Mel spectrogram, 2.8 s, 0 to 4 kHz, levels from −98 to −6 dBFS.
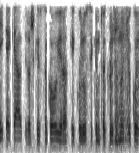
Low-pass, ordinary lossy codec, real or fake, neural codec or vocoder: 3.6 kHz; AAC, 16 kbps; real; none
